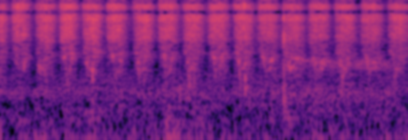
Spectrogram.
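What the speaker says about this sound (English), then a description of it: "I invite you to rub your hands together right now." Hands rub together in quick, rhythmic strokes of soft, faint friction during a quiet meditation, each pass a brushing swish in a steady back-and-forth pattern.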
